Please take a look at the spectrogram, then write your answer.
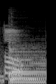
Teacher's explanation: top diucapkan top, O-nya besar, dengan T apicodental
